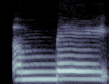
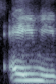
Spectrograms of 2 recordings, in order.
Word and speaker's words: Aimée: So you might think of it as Amy, but it's Aimee because it is the French pronunciation, which always tickles me, an English woman with a French name living in America.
